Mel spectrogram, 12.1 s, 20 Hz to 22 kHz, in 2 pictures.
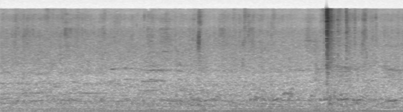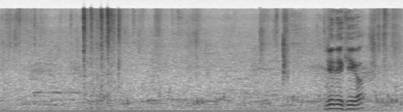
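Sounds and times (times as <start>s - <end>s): pigeons cooing: 0.0s - 12.0s
steady low hum: 0.0s - 12.0s.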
